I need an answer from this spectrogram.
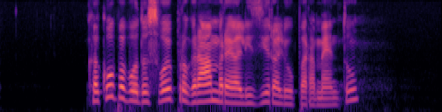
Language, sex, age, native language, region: Slovenian, female, 30-49, Slovenian, Central Slovenia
